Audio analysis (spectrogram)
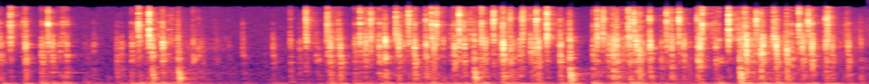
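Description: Two hands type fast with fingertips and nails on a backlit mechanical keyboard with plastic keycaps and clicky green switches. A dense stream of sharp, bright clicks rises and falls over a low, steady undertone, with a brief quieter pause partway through.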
